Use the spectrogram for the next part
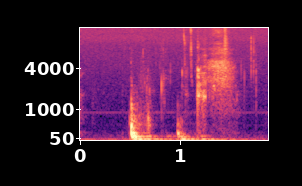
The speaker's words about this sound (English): I need to take a sip of my coffee, y'all.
